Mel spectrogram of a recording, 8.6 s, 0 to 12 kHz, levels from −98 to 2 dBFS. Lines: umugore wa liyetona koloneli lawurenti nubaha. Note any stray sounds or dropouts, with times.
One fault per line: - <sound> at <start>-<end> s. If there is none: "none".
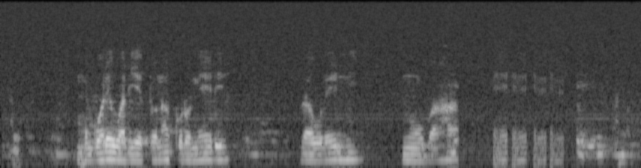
- laugh at 6.6-7.5 s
